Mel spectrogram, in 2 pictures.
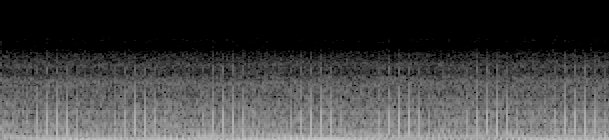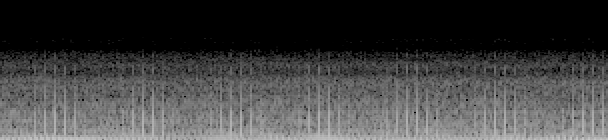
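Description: Meditation background soundtrack: a low synthesizer drone that slowly swells and ebbs, with a rapid, even pulsing running through it.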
